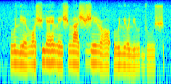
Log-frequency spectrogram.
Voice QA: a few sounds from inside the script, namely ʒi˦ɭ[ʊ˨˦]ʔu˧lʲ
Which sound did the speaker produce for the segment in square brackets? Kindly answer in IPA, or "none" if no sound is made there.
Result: ɔ˨˦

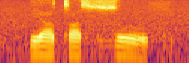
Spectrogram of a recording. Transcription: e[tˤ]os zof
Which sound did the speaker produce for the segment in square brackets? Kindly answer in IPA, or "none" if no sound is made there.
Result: tˤ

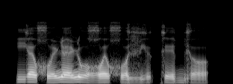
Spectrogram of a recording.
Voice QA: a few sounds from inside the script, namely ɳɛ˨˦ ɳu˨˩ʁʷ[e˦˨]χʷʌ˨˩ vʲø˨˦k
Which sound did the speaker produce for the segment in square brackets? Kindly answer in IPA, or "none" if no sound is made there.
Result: e˦˨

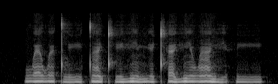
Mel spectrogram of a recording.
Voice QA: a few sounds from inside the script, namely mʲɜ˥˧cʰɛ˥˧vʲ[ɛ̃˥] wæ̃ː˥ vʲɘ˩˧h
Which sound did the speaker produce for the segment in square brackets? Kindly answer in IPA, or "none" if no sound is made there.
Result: ɛ̃˥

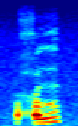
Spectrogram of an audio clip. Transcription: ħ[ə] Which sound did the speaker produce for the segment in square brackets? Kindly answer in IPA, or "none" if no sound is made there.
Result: ə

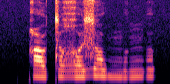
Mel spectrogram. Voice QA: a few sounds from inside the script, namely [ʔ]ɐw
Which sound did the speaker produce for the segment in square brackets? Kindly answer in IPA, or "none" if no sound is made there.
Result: q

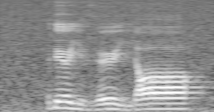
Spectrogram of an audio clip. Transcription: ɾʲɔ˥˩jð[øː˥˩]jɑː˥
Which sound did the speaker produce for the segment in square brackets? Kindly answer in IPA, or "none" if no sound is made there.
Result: ø˥˩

